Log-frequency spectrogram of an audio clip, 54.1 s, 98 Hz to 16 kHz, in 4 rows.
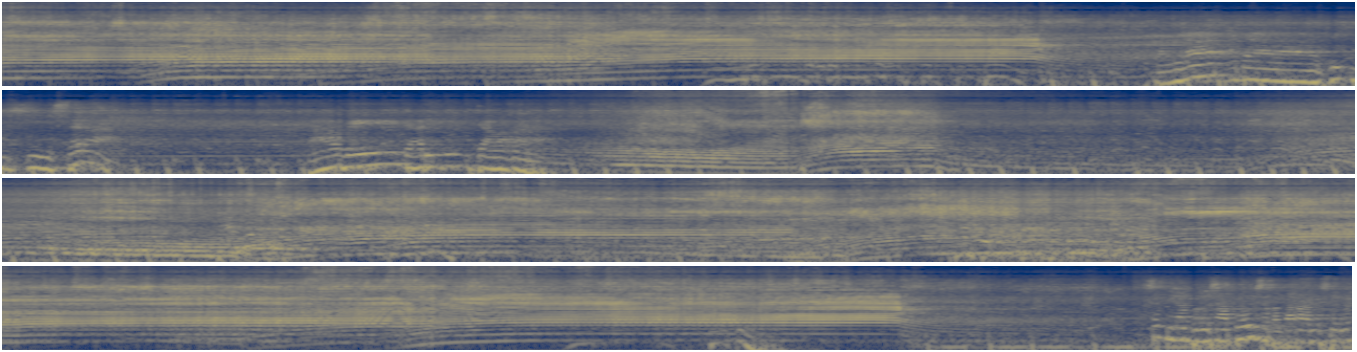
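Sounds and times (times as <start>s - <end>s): racing scooter engines whining: 0.0s - 54.0s.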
